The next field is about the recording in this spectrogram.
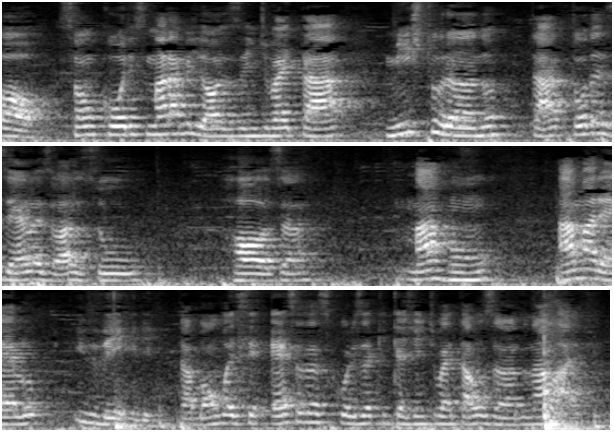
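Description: A man's fairly high voice at a fairly slow pace, with audible room echo and light background noise. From Paraíba, Brazil. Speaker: cake decorator teaching a class; cake decorating instructor. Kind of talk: live-stream tutorial; tutorial. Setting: live stream. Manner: animated. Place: kitchen. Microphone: phone near.

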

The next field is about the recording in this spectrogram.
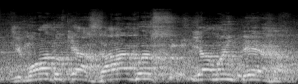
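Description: Audible room echo over loud background noise. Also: man. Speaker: event reader. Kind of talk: formal declaration read aloud. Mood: solemn, earnest. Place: stage.

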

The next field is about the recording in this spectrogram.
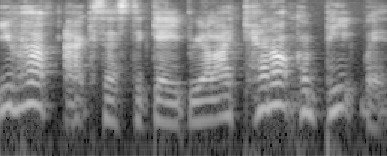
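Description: A put-on character voice growls at a moderate pace. Its pitch swings very widely. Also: man. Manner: snarling.

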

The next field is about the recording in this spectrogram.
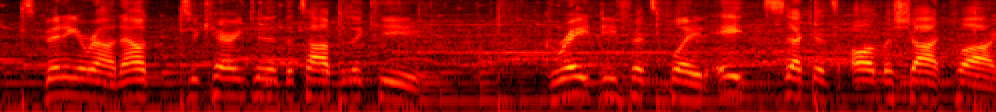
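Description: A man talks fairly slowly. Music can be heard behind him. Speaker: play-by-play broadcaster. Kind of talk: live commentary. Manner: animated.

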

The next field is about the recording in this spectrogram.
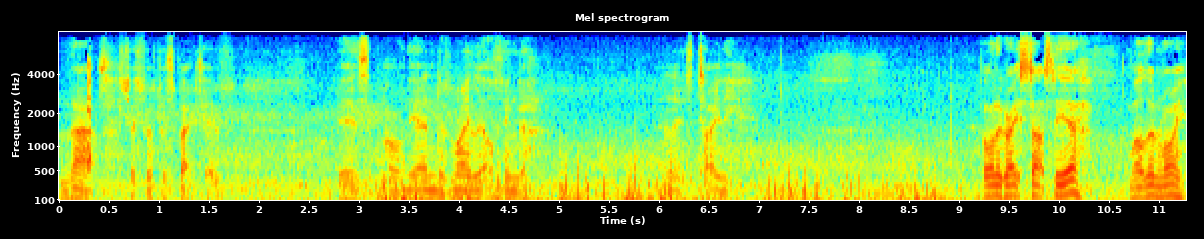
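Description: Long, frequent pauses break up a man's speech. The sound is dry with no echo, though there is noticeable background noise. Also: moderate pace. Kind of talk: casual vlog commentary. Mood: pleased, excited about find. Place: open country. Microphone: phone near.

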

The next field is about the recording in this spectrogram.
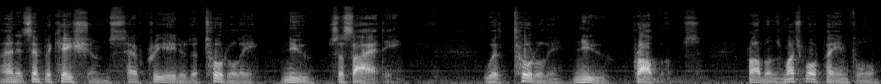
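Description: A man's somewhat breathy voice sits at a fairly low pitch with ordinary pitch variation. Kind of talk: interview answer. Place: home room. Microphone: lapel.

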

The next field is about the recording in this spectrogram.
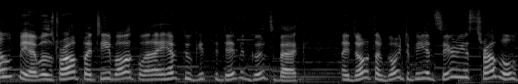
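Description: A man performs a put-on character voice at an extremely high pitch and a very fast pace. Music plays clearly in the background. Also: ordinary pitch variation. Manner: pleading, worried.

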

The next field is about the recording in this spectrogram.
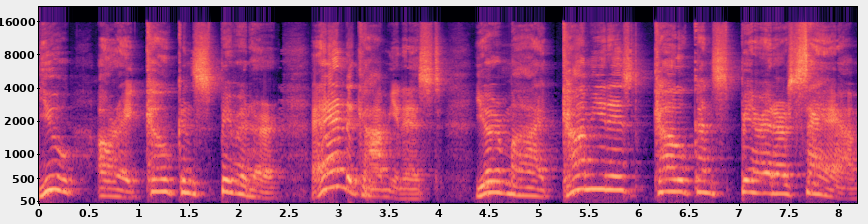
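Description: The speaker's pace is fairly slow, the pitch is middle, and the pitch swings are very wide.

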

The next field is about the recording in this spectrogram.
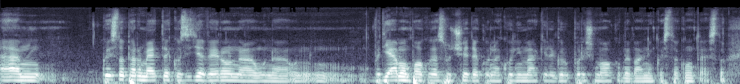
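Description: The pace is very fast as a man talks. Fairly even intonation marks his delivery. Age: middle-aged. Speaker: watch brand technology executive; panelist. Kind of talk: panel discussion. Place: hall. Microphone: handheld.

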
